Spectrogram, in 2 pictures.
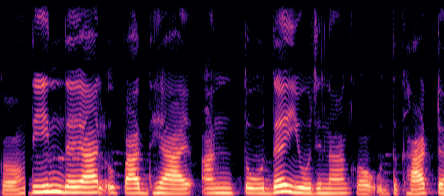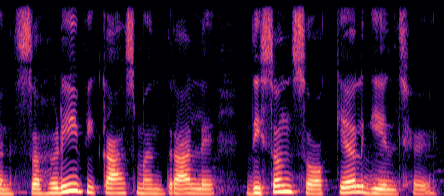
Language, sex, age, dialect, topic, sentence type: Maithili, female, 25-30, Bajjika, banking, statement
